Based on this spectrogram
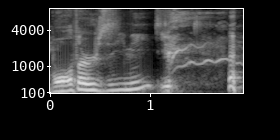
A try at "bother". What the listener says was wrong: Say, open your mouth a little more. Go bother.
